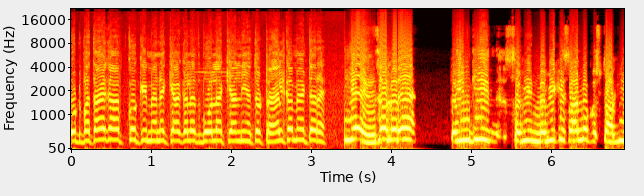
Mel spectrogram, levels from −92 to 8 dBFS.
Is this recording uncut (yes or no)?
no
